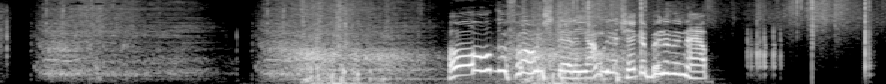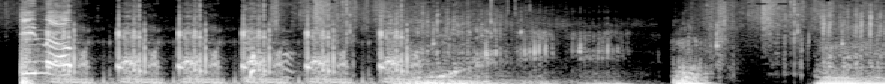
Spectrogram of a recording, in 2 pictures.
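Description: A cartoon plant chomps and munches noisily.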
